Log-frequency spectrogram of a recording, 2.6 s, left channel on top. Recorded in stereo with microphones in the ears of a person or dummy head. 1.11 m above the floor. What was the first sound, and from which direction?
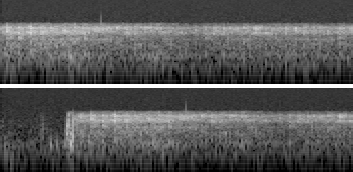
Only background noise.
